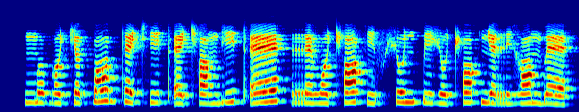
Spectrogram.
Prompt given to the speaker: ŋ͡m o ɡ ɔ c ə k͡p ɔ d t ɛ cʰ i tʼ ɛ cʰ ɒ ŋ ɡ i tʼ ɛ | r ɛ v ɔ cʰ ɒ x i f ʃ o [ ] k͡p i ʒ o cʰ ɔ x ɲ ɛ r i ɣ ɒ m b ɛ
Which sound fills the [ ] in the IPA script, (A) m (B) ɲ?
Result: B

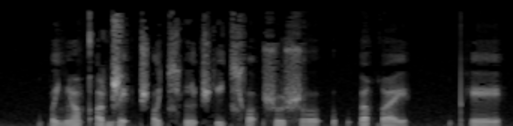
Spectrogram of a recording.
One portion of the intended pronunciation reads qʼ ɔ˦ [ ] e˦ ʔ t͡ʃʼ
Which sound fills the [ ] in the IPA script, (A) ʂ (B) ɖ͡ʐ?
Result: B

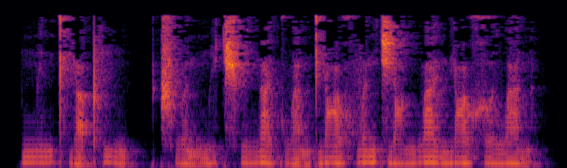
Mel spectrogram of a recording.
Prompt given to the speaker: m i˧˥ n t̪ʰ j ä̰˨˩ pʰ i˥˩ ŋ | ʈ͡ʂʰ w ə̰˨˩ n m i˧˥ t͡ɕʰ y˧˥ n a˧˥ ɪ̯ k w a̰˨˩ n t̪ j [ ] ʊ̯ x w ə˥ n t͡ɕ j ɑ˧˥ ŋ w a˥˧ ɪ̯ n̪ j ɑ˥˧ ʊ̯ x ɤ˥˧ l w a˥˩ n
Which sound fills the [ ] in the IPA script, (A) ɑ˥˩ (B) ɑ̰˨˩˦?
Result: A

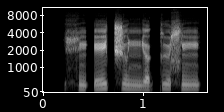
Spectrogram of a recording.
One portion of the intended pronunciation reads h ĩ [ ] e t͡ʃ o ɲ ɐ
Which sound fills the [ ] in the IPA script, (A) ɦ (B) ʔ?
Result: B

